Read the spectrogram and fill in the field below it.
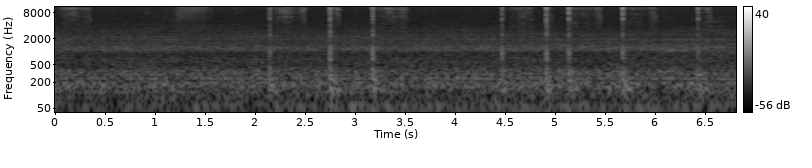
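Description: Marker or chalk writing on a classroom board, faint scattered scratching strokes and light taps over a quiet room hum, with no talk over it.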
